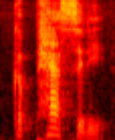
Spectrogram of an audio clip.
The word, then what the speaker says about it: capacity: A sílaba forte aqui é é o pa, né? Fala pass capacity.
